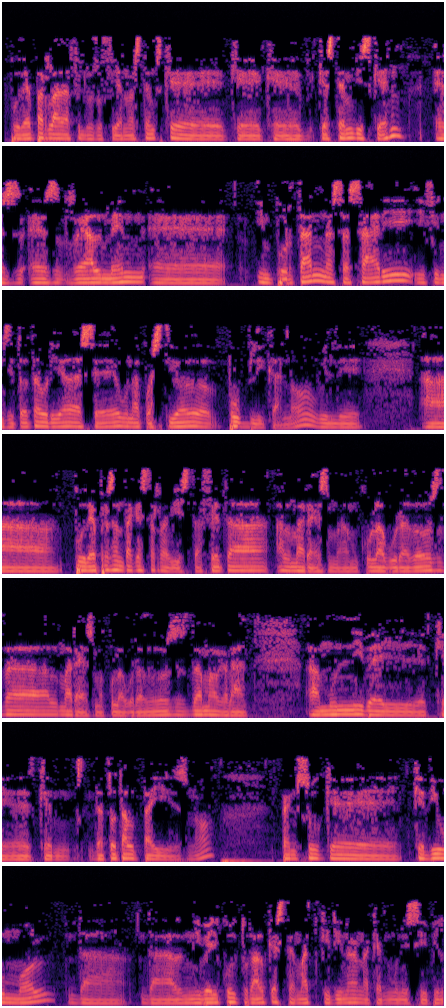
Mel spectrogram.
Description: N’ha parlat el regidor de Cultura de l’Ajuntament de Malgrat de Mar, Paco Márquez, en declaracions al programa Ona Maresme.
